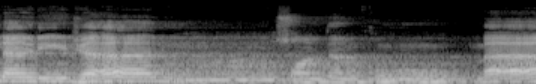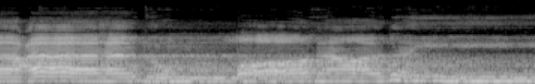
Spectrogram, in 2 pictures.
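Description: A man reciting the Quran into a handheld microphone, sung in long, melodic phrases that hold and ornament their notes with a wavering pitch. There is a short break in the voice just before the midpoint.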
